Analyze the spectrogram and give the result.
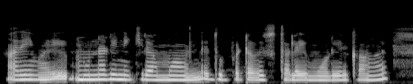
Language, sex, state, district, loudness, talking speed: Tamil, female, Tamil Nadu, Namakkal, -13 LUFS, 145 wpm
